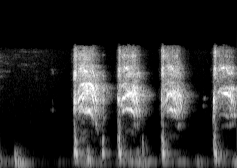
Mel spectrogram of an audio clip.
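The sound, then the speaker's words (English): Coughing: four rough, forceful coughs in quick succession, each a harsh burst, loud and alone with no talk over them. “Keeping your coughing in.”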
